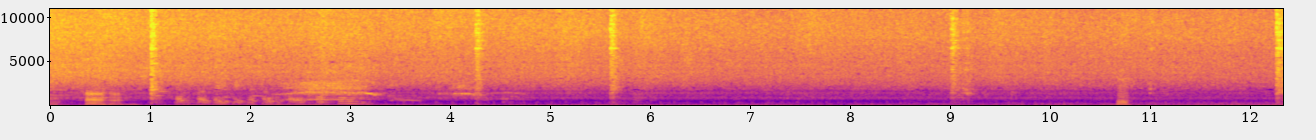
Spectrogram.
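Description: Tomato, onion and spice mixture sizzling in a metal pan on a gas stove while a metal spoon stirs it. A few sharp clinks of the spoon against the pan come a second or more apart.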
